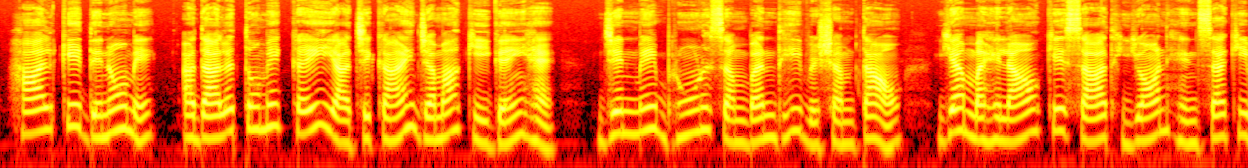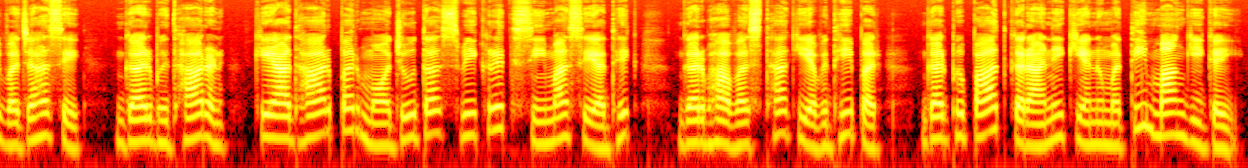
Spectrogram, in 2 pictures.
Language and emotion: Hindi, neutral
